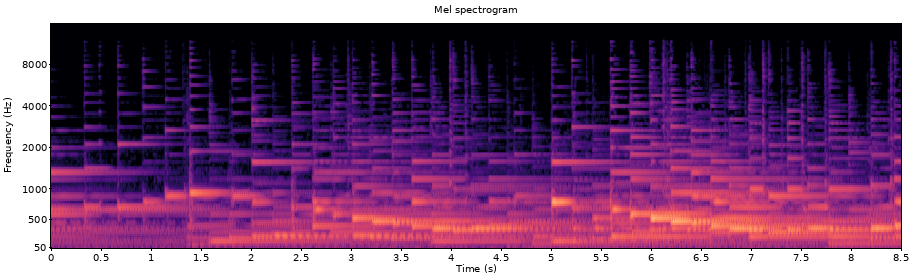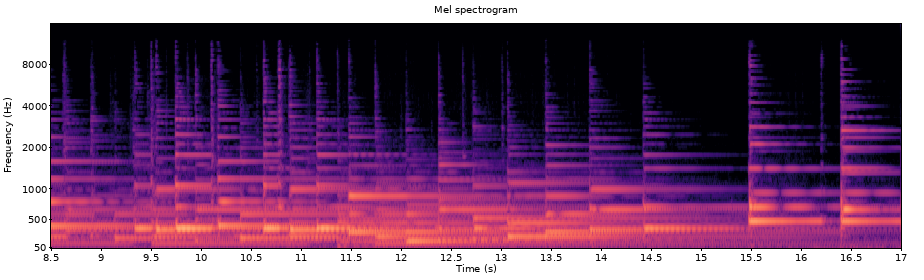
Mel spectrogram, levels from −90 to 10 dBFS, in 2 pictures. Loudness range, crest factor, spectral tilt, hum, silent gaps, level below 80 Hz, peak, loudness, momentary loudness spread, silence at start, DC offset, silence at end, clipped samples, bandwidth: 5 LU; 16 dB; -8 dB/octave; none; none; -48 dBFS; -2 dBFS; -20 LUFS; 13 LU; 0 s; under 0.1%; 0 s; under 0.1%; 9.8 kHz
